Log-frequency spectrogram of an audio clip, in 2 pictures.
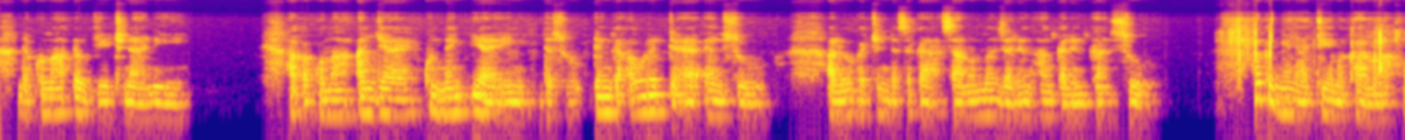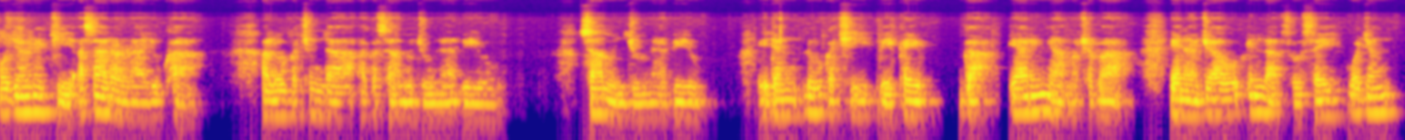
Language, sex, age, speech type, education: Hausa, male, 15-29, spontaneous, tertiary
